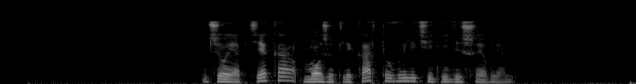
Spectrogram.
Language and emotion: Russian, neutral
